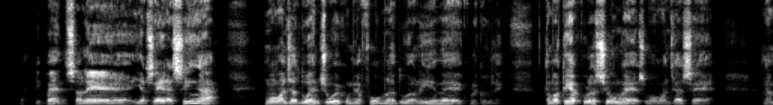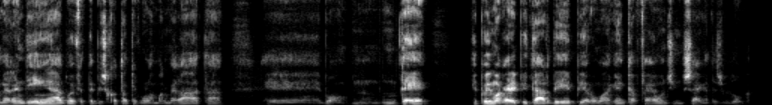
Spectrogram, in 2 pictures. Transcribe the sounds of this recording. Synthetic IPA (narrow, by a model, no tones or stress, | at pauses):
bɛd̪ipɛnd̪salɛjɛɾsɛɾasiŋa | umamand͡ʒad̪ueant͡ʃuekumiafumlad̪ueoliveːkulekɔzelɛ | t̪amat̪ːinakulasjoŋesumamand͡ʒase | namɛɾɛnd̪iŋad̪uefɛt̪ːɛbiskɔt̪ːat̪ekunlamarmelat̪ʰa | ebɔunt̪ɛ | epɔjmaɡaɾipyt̪aɾd̪ipiaɾumaɡaiŋkafːɛoant͡ʃiŋsɛɡad̪ɛsved̪uvɛ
